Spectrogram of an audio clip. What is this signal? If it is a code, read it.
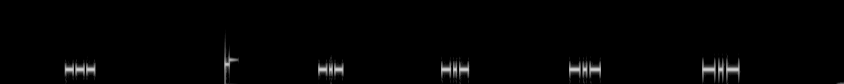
Morse code, heard as a keyed tone, about 40 wpm, spaced as for 8 wpm, 700 Hz. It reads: O KKKK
